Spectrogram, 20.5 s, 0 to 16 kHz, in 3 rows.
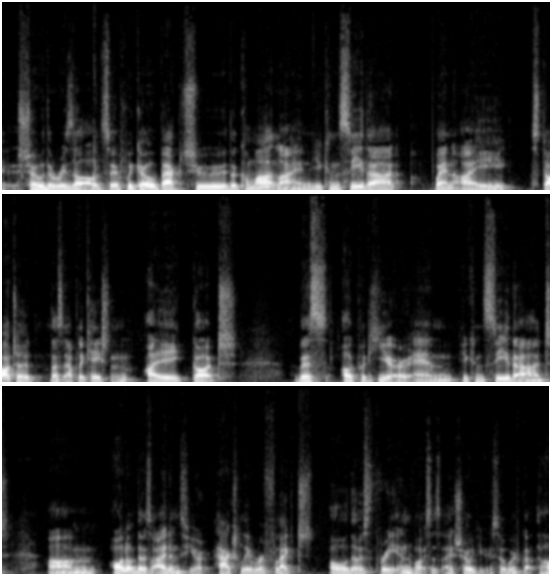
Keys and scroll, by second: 0.2 super+Tab.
